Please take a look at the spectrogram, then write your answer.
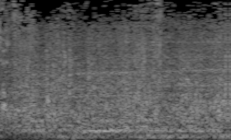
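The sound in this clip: A train runs on rails, heard from inside a carriage as a steady, loud rolling rumble with faint clickety-clack that stays even throughout, with no voices.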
